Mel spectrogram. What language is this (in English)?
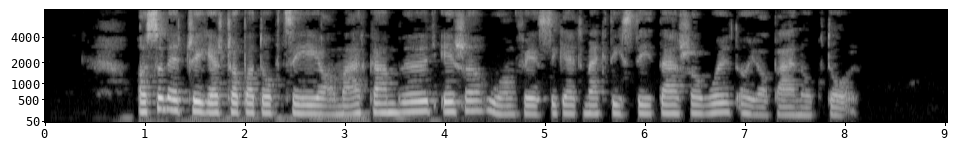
Hungarian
